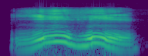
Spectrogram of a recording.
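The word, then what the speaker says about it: Yi He: Yee hee. That's funny. That's her actual name. Just two syllables.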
